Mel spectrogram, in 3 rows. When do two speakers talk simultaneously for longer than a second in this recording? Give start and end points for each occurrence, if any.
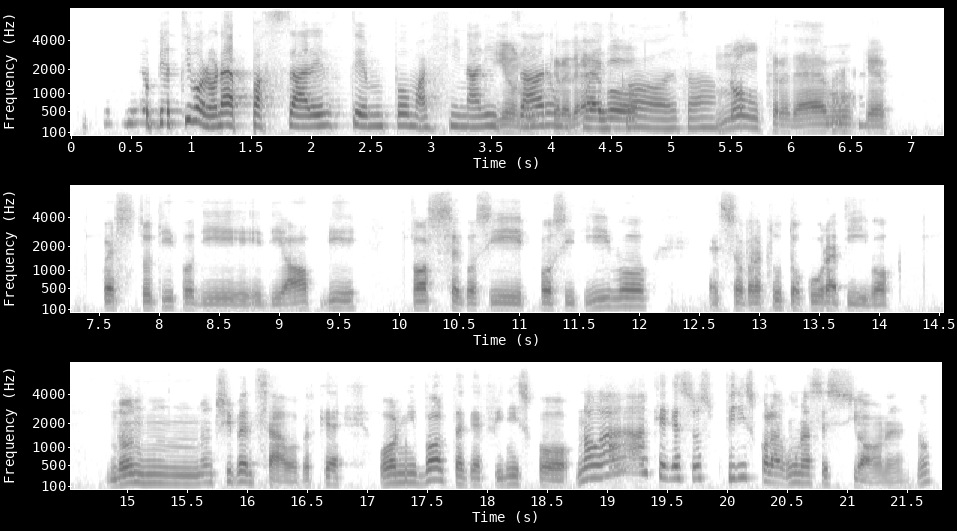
3.5-4.7

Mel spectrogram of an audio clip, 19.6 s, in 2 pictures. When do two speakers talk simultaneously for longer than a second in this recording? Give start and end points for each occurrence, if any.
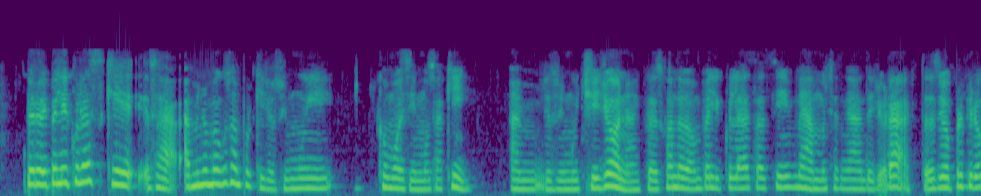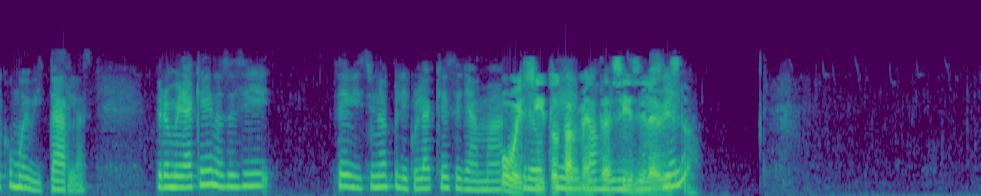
14.8-16.7

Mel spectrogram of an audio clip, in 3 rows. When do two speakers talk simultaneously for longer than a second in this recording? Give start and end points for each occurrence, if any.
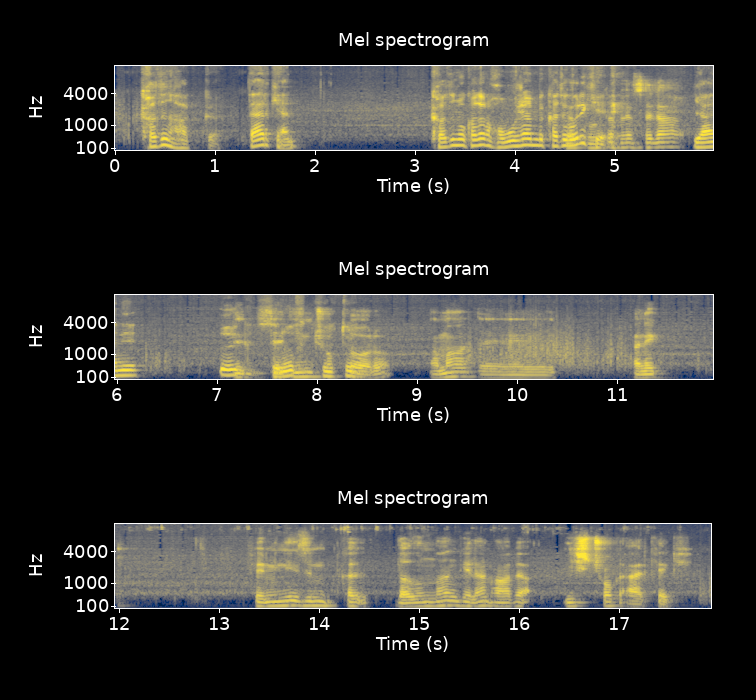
7.2-8.4

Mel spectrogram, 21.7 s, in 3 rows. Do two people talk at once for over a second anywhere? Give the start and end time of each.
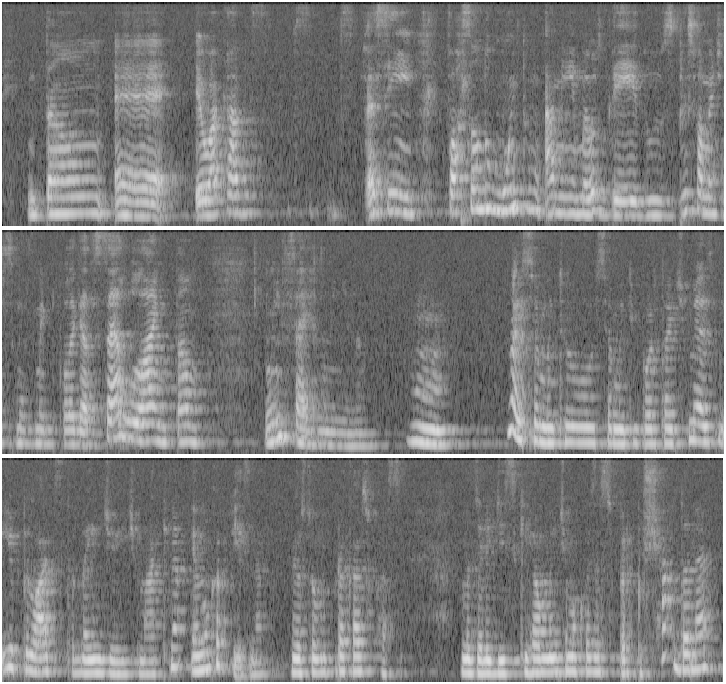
none

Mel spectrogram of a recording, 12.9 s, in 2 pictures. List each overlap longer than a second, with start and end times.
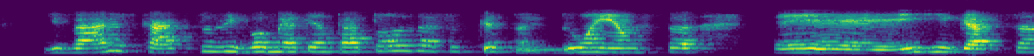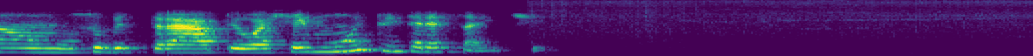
none

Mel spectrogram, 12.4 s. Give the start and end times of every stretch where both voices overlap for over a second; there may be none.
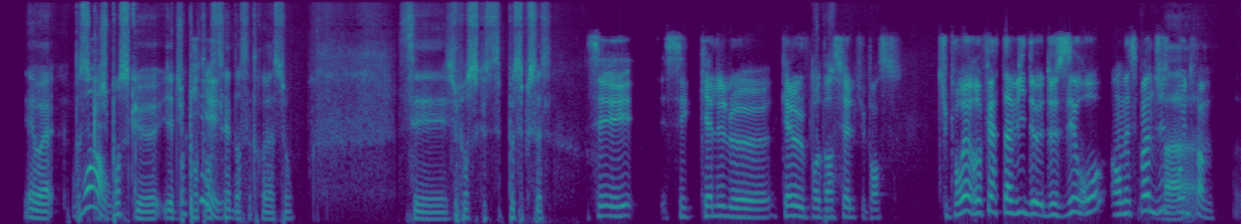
none

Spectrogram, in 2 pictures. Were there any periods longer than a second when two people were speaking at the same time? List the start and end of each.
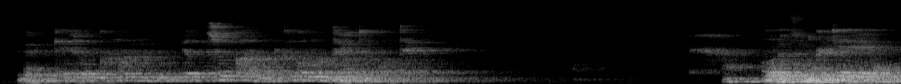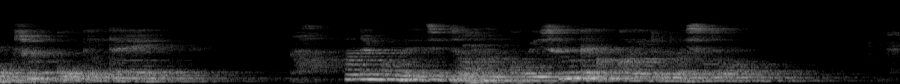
7.6-8.9

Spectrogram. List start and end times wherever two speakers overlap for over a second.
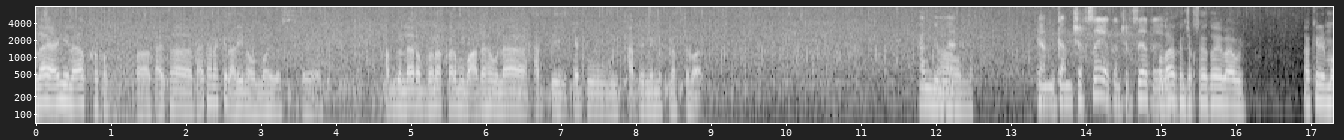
none

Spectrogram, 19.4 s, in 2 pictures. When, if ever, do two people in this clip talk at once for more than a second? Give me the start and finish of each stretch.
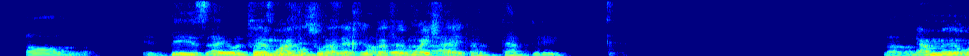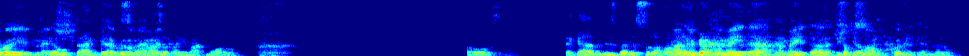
2.5-4.8, 9.1-11.4, 16.4-18.8

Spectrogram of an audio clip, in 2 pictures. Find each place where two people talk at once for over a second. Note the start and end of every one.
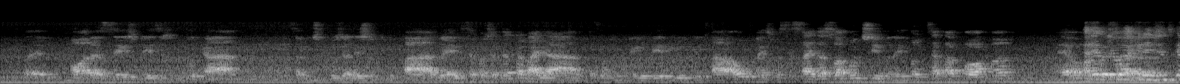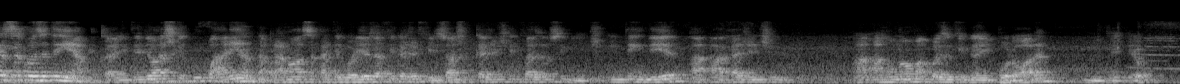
10.8-12.1

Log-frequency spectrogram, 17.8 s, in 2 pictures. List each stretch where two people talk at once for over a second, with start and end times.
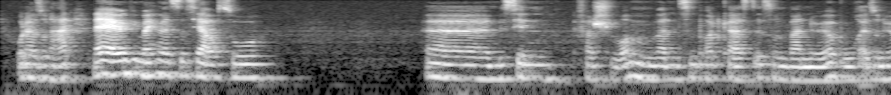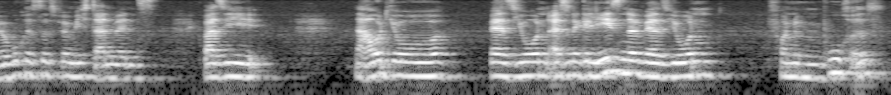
none

